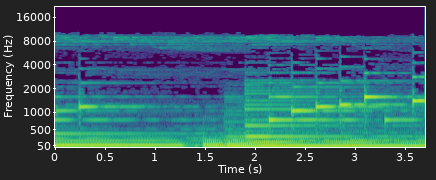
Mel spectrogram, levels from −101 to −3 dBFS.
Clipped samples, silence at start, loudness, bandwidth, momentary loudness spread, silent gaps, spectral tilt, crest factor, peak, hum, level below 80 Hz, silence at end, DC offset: under 0.1%; 0 s; -20 LUFS; 9.8 kHz; 8 LU; none; -5.5 dB/octave; 12 dB; -6 dBFS; none; -20 dBFS; 0 s; under 0.1%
